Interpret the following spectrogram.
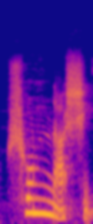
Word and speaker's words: সন্ন্যাসী: দারিদ্র এবং এরপর আছে সন্ন্যাসী সঠিক উচ্চারণ সন্ন্যাসী এ বানানটাও ভুল হয় দুটো ন এর সাথে জ ফালা ঠিক আছে সে কারণেই কিন্তু এখানে কোন পরিবর্তন হয়নি বিষয়টি তোমরা খেয়াল রাখবে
